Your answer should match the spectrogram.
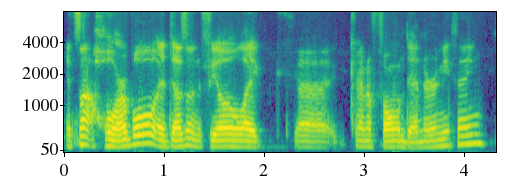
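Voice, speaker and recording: A man's voice: medium pitch, darkish tone. Hesitant man in a casual book chat. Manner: hesitant, tentative, halting. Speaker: podcast panelist. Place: remote video call.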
